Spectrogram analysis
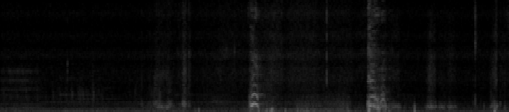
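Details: Coughing fit, recorded to document it for a vet.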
